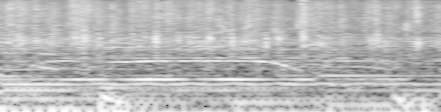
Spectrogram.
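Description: An audience claps together as a clap offering of praise to the Lord, a dense steady wash of applause at a fairly loud level, with sustained tones ringing underneath throughout.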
